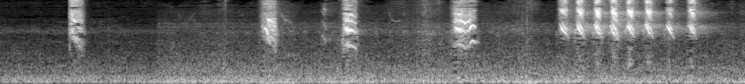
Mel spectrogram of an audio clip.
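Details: Female double-collared seedeater calling to stimulate male song: scattered high chips with gaps, then a rapid, even burst of about eight quick chips near the end.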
